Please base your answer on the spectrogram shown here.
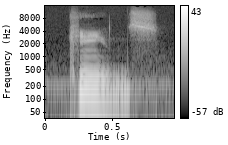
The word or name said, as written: Keens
